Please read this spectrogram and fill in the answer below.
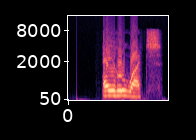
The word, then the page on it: aerowatch: prononciation française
